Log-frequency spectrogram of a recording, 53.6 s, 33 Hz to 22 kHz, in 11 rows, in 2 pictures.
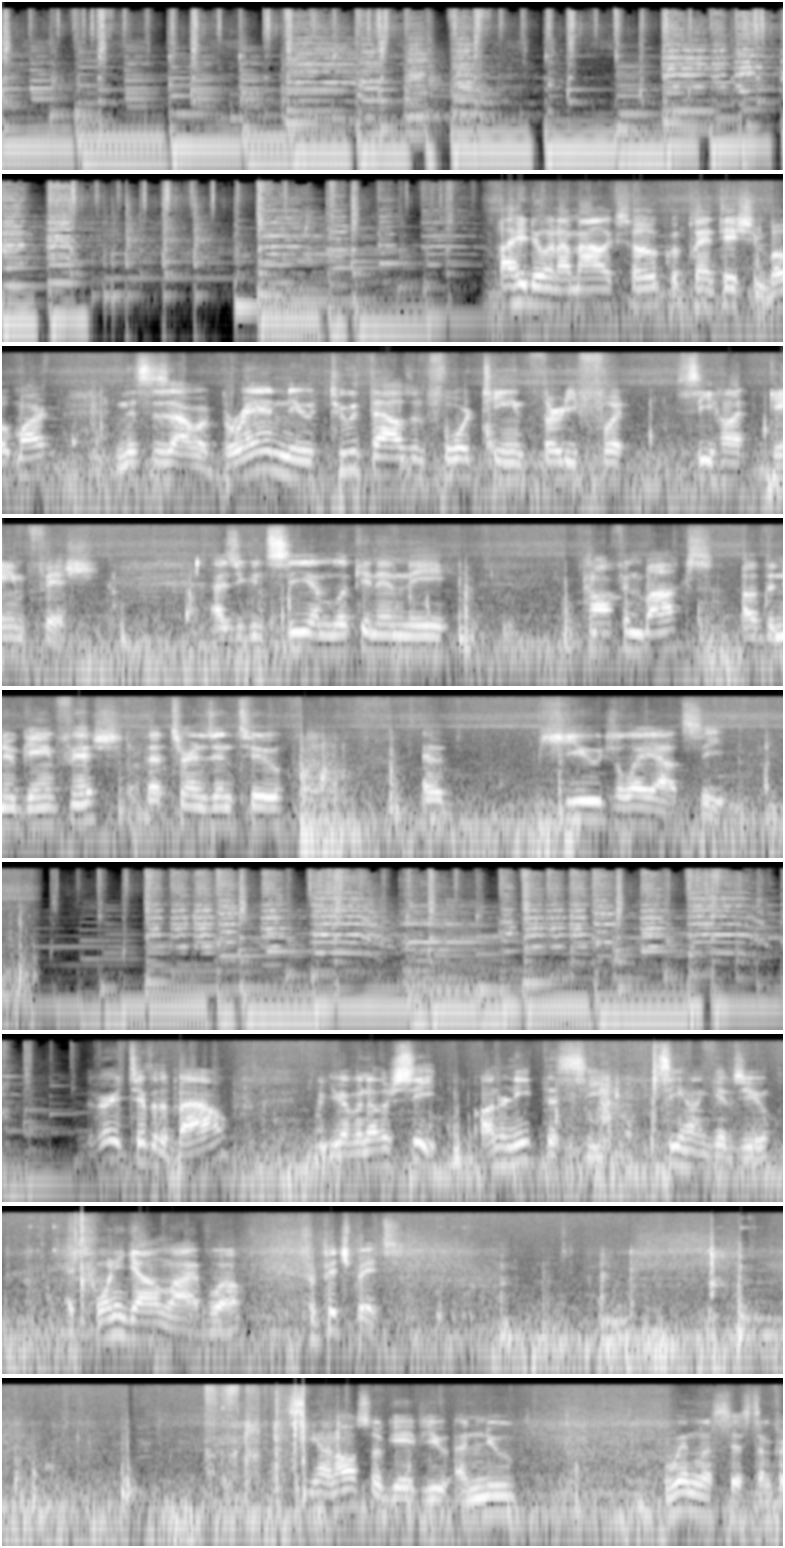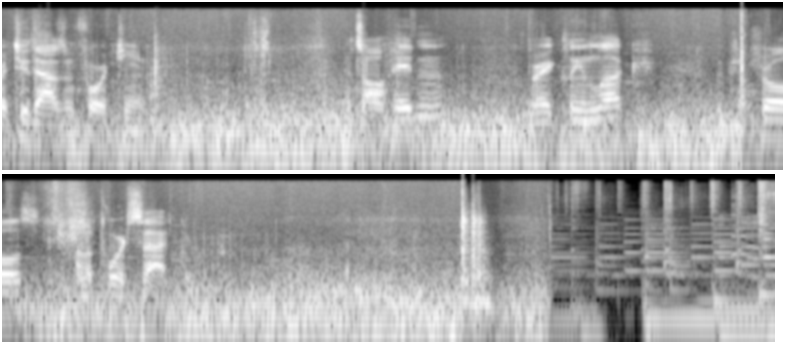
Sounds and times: Music: 0.0s - 12.8s, 22.8s - 36.6s, 51.7s - 53.6s
Speech: 8.0s - 15.3s, 15.9s - 17.5s, 18.2s - 21.4s, 22.1s - 24.2s, 29.8s - 36.7s, 40.8s - 42.3s, 43.2s - 44.9s, 46.1s - 50.0s.

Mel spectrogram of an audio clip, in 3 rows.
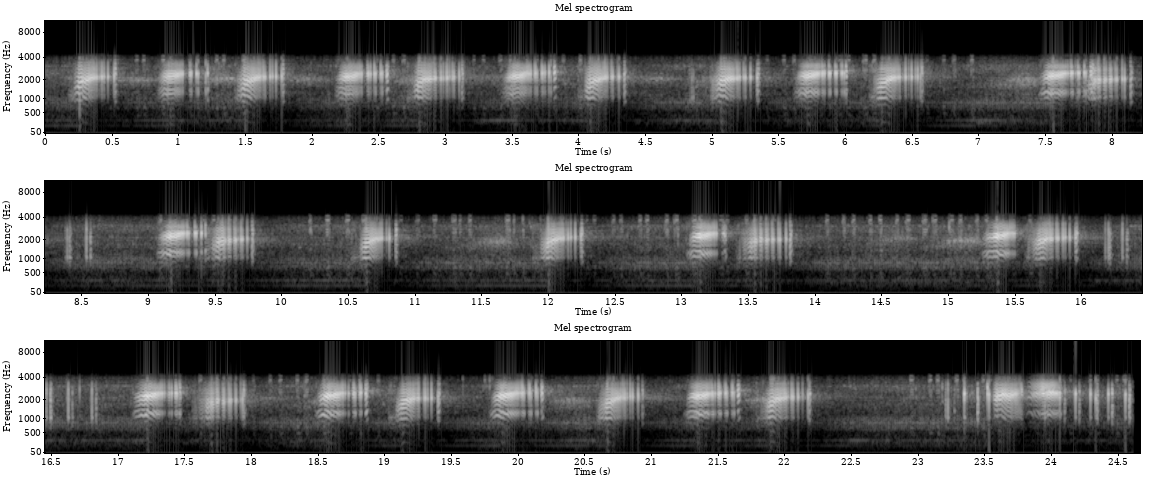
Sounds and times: Frog: 0.2s - 22.4s, 23.0s - 24.6s.

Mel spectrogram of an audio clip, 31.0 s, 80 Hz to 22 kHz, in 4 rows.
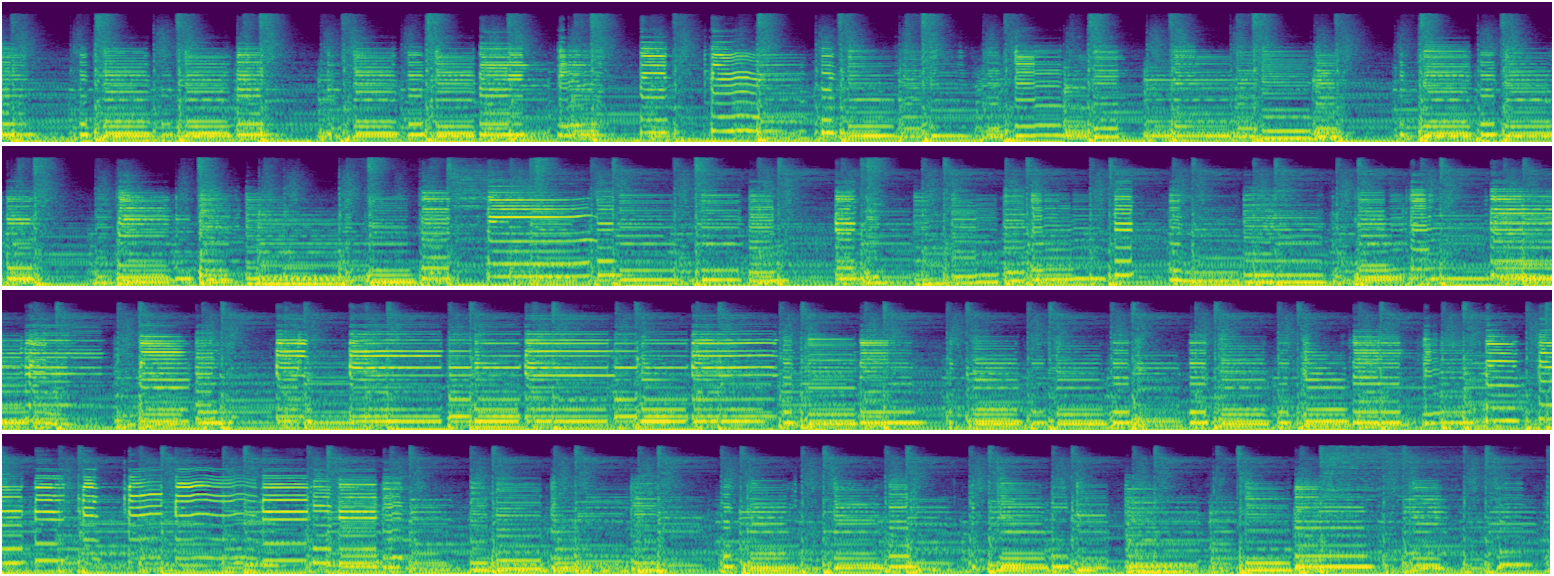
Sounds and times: Guitar: 0.0s - 30.9s.

